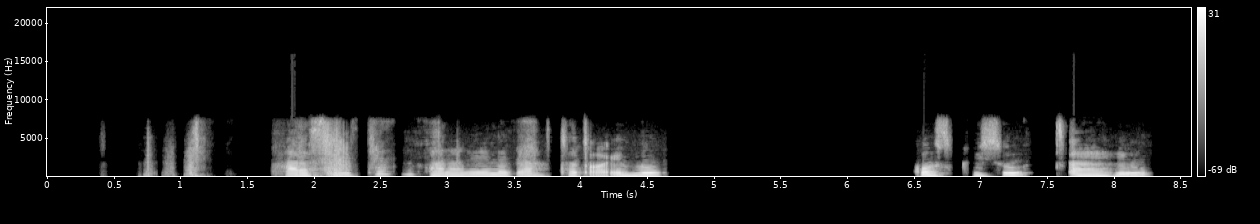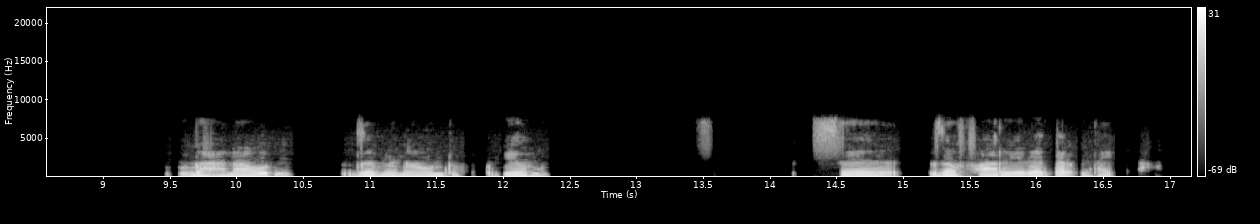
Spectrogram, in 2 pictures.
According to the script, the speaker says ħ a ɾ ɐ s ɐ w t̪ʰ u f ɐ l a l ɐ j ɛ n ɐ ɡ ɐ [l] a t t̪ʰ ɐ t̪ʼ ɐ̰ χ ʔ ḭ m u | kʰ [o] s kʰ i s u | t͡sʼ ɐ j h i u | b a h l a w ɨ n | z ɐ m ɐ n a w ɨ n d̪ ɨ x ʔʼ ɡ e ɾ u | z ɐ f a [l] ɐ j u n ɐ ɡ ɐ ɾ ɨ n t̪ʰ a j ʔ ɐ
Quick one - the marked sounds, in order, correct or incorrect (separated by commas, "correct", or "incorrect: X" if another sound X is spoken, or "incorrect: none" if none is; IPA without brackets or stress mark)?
incorrect: ɾ, correct, incorrect: ɾ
